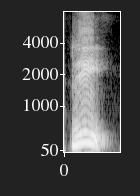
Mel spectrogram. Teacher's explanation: ऋषि वाला जो री है वो मसूड़े के पास से बोला जाता है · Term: मूर्धन्य री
